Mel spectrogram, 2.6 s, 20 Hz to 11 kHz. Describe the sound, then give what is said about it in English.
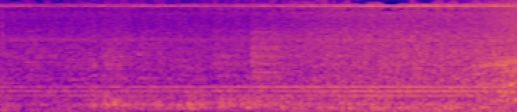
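Steady, loud engine drone of a rescue helicopter in flight, a continuous low rumble with a faint high whine above it, holding level throughout with no voices. “Rescue base, rescue base. This is Rescue 1. Agent Dean just jumped out of the chopper.”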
